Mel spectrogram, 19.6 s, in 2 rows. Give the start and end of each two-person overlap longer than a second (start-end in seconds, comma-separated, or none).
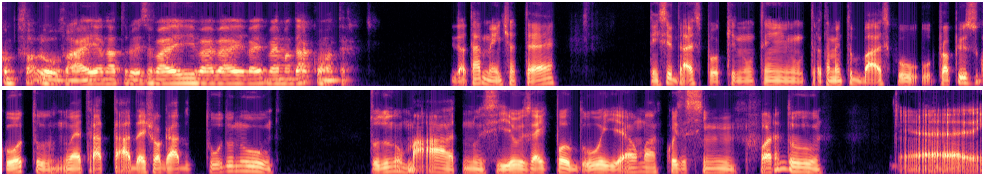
none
